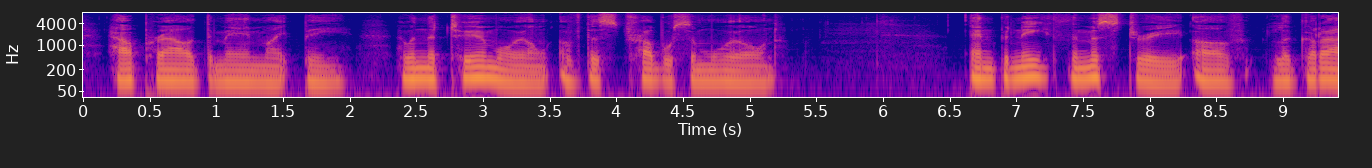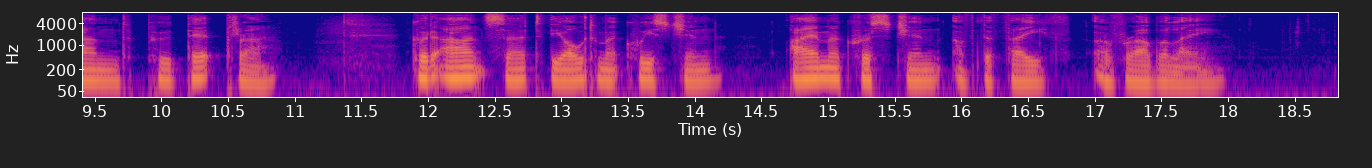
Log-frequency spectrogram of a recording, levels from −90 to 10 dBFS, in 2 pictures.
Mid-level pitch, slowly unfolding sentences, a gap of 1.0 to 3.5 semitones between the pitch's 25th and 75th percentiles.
No: low, 100 Hz; slow, 120 wpm; average, 3.2 semitones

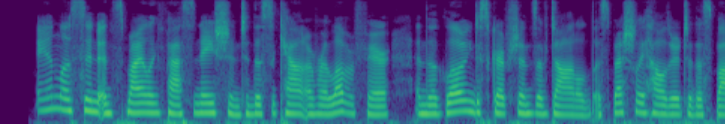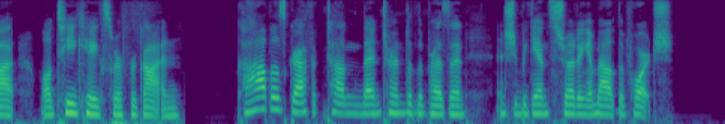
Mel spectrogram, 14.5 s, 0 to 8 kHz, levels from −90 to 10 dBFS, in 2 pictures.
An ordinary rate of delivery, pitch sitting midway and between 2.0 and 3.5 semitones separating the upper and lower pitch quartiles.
Yes: average, 185 wpm; medium, 175 Hz; average, 2.7 semitones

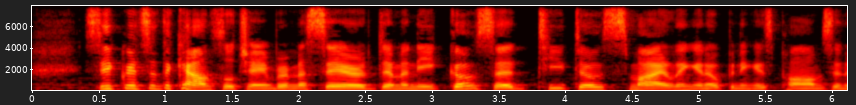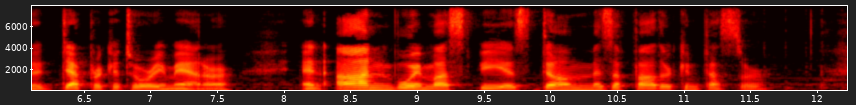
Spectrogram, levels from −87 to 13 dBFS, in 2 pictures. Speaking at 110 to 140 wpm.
Yes: slow, 135 wpm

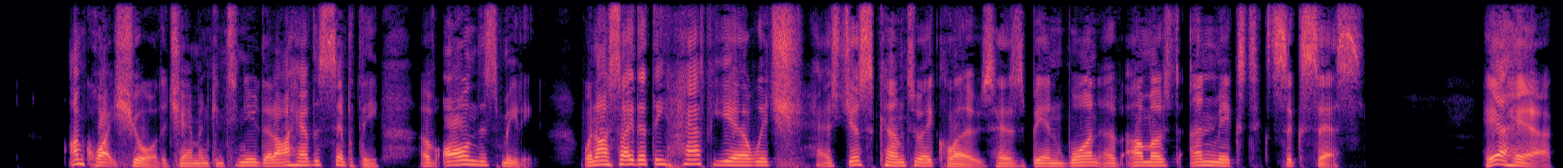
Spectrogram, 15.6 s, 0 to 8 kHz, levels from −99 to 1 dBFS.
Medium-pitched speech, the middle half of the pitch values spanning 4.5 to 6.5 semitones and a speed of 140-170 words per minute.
Yes: medium, 150 Hz; average, 5.1 semitones; average, 165 wpm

